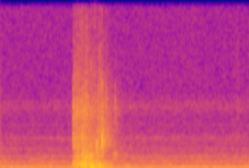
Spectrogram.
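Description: A woman's short wordless vocal sound just under a second in, over a steady low electrical hum in a small tiled room.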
